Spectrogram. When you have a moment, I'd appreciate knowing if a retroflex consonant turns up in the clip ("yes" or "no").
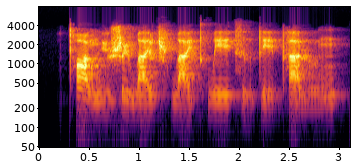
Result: yes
